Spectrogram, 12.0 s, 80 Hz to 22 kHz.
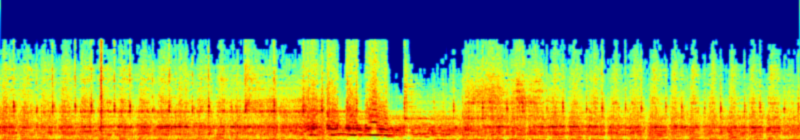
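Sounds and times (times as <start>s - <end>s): punk band playing loudly: 0.0s - 12.0s.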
